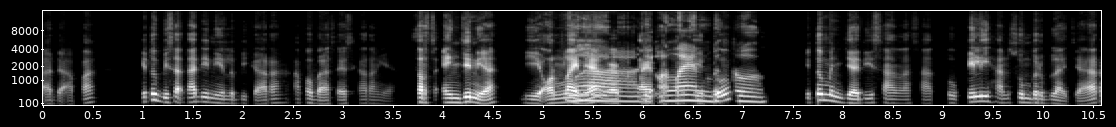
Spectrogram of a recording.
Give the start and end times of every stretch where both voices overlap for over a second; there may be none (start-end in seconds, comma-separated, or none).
5.3-6.8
